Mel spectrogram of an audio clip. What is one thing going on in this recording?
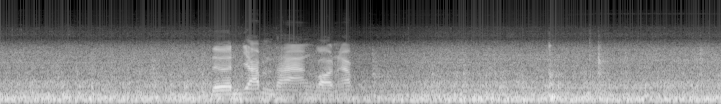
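A diesel engine of an excavator rumbles steadily.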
